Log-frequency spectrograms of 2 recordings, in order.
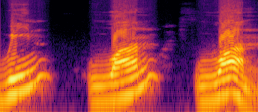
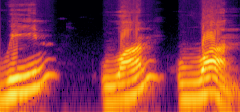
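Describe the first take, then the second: Both takes have the same delivery.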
